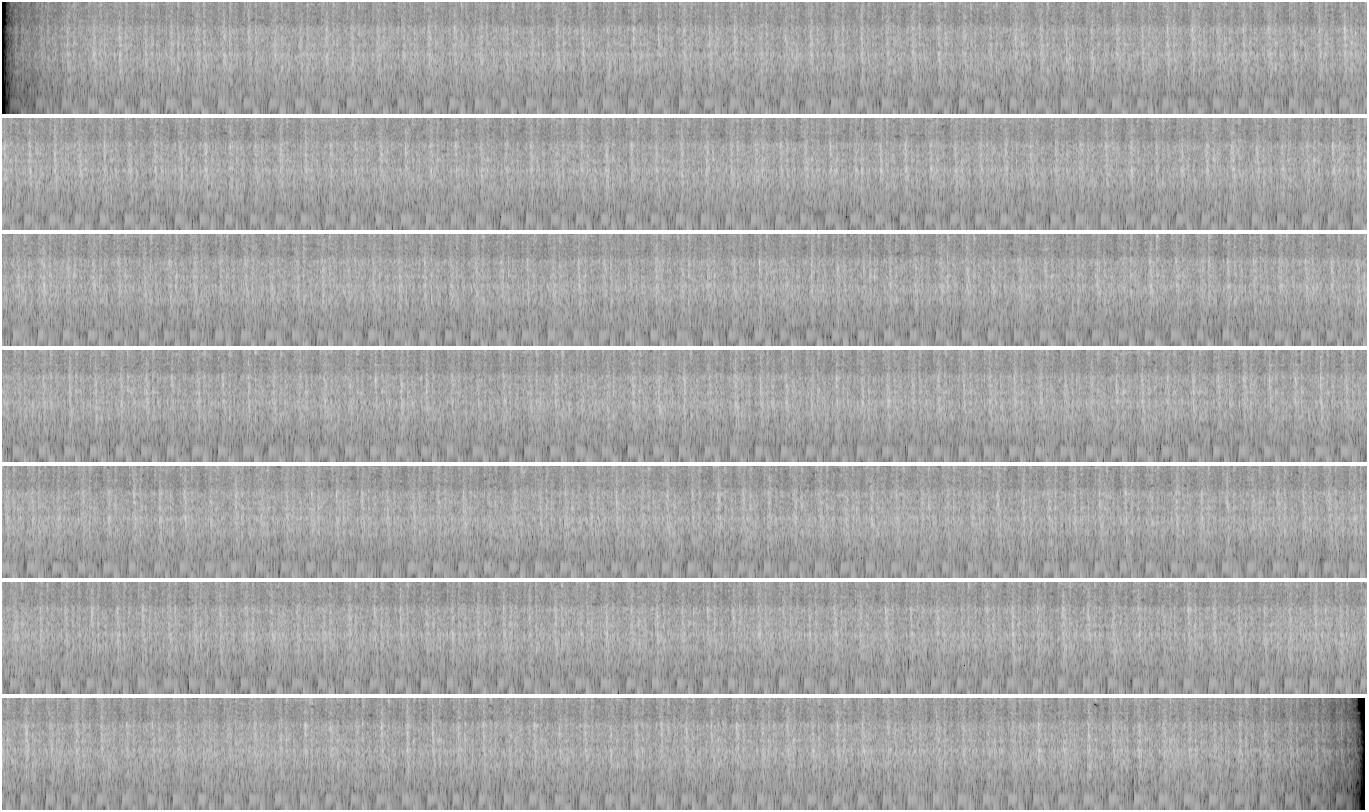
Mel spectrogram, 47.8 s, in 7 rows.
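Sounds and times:
old engine of an industrial deep water drilling machine: 0:00.1 - 0:47.7.

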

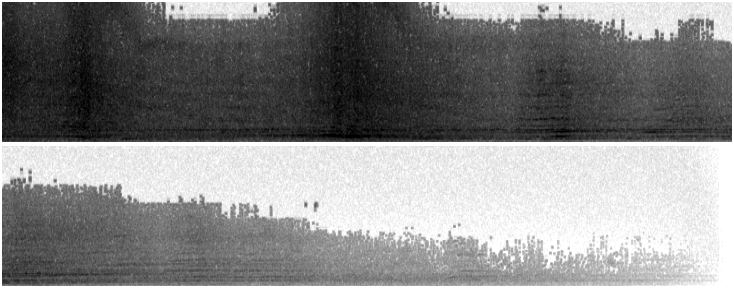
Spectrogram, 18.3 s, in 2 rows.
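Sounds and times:
F1 car passing at speed on a race track: 0:00.0 - 0:12.8.

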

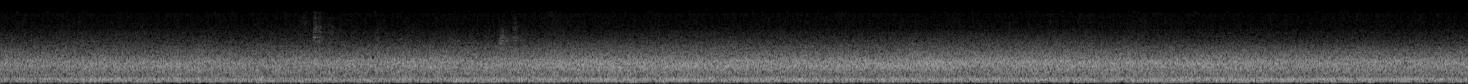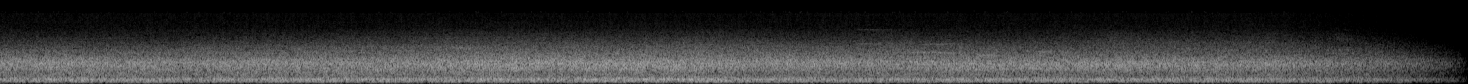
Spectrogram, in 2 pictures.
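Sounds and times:
distant evening voices in a residential area: 0:00.0 - 0:29.2
distant evening traffic in a residential area: 0:00.0 - 0:29.3
siren in a residential area: 0:23.0 - 0:27.0.

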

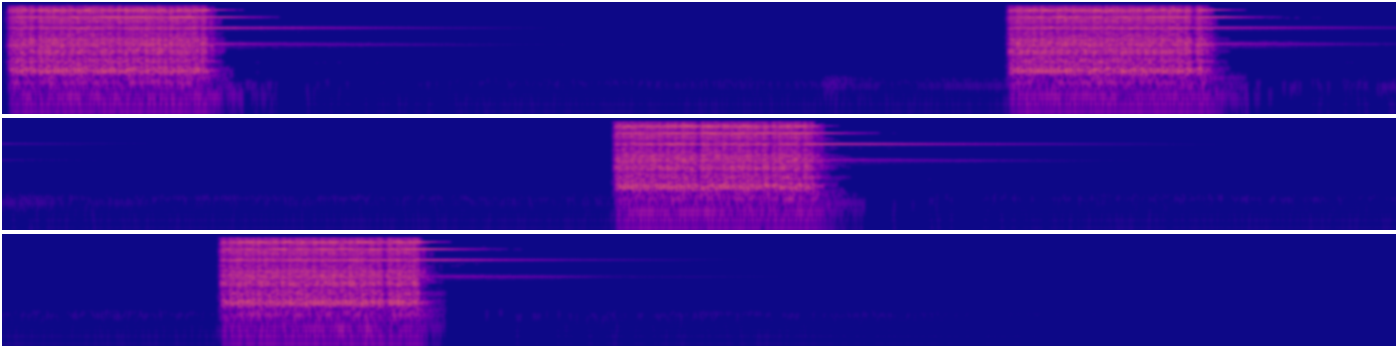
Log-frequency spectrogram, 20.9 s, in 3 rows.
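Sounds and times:
antique wooden European standard telephone ringing: 0:00.0 - 0:01.6, 0:05.0 - 0:06.6, 0:10.0 - 0:11.4, 0:15.0 - 0:16.6.

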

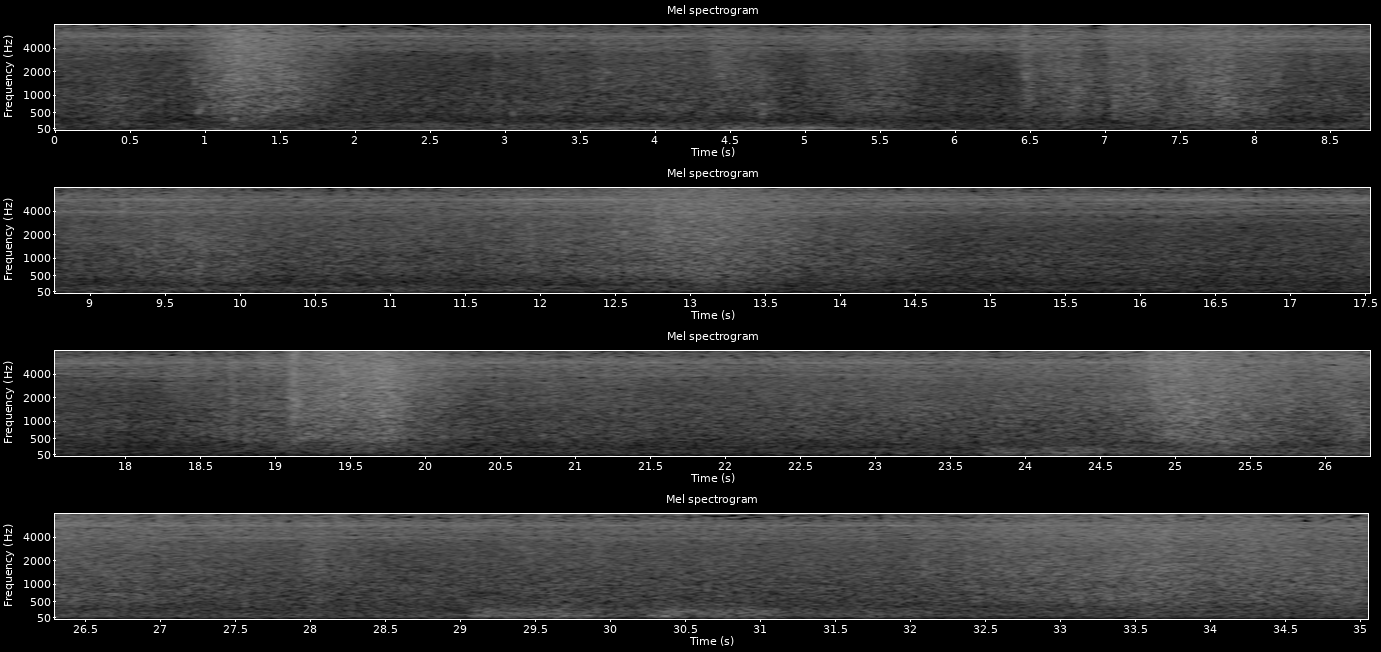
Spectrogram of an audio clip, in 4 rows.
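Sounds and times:
approaching thunderstorm: 0:00.0 - 0:13.4, 0:23.5 - 0:35.0
ocean waves on a tropical beach: 0:00.0 - 0:30.5, 0:31.1 - 0:35.0
insects: 0:00.0 - 0:35.0.

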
